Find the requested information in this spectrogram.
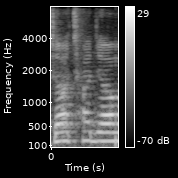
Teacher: च छ ज में जितना भी होता है वो तालू वाला होता है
